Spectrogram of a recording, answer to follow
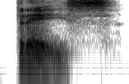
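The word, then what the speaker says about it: três: Tres. Tres. Y siempre cualquier palabrita del portugués que lleve esto, lo que nos está indicando es que el sonido es una e.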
